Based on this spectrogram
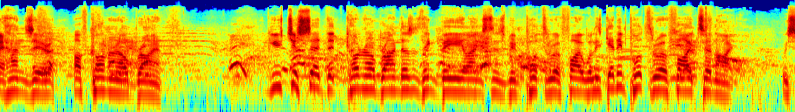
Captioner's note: crowd chatter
